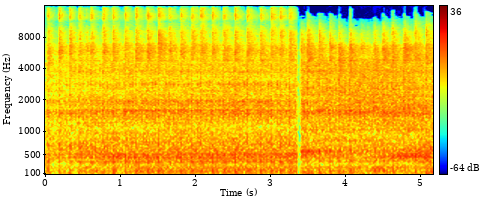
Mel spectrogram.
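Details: Husqvarna TE 300 TPI two-stroke dirt bike, started with the cold-start on after replacing the fuel pump filter with an OEM part at the end of winter maintenance. Fast, even burble, steady with no misses, rattles or surging: normal idle.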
